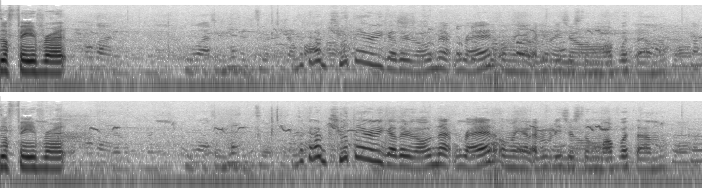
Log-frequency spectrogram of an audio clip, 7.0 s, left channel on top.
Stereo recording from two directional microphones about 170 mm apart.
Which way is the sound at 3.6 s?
30° right (ahead or behind).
